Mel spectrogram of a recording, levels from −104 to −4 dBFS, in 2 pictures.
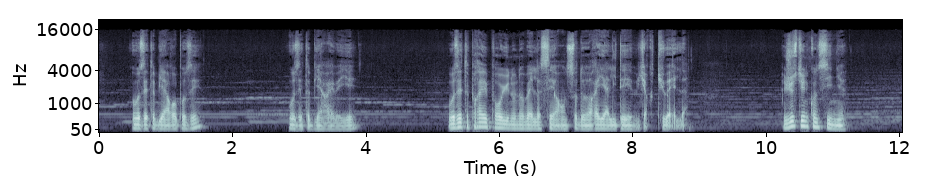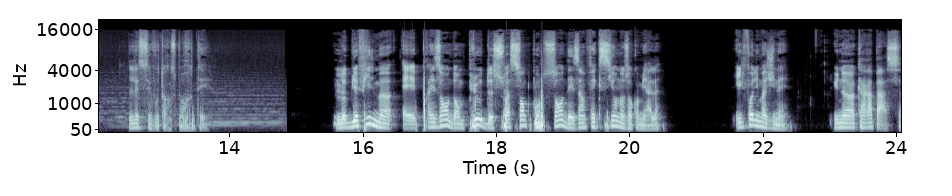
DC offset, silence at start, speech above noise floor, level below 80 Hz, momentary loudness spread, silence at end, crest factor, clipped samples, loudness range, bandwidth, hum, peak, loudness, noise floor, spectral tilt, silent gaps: under 0.1%; 0.5 s; over 71 dB; -48 dBFS; 15 LU; 0 s; 22 dB; under 0.1%; 12 LU; 16.5 kHz; none; 0 dBFS; -19 LUFS; under -90 dBFS; -3.5 dB/octave; none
